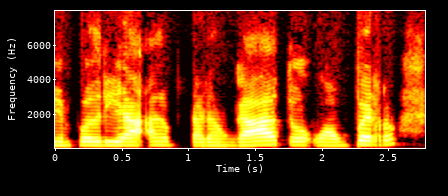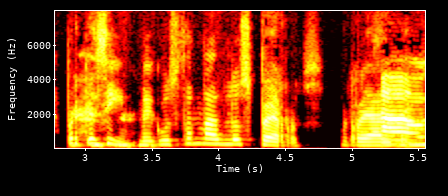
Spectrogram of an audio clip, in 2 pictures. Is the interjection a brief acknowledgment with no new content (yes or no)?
no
